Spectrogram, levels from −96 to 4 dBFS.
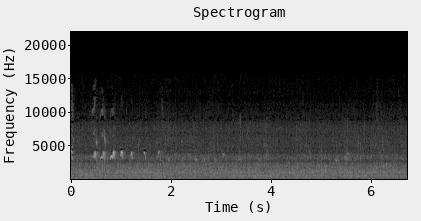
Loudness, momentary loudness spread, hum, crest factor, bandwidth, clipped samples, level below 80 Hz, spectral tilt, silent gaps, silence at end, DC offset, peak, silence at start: -45 LUFS; 10 LU; none; 22 dB; 16 kHz; under 0.1%; -62 dBFS; -2 dB/octave; none; 0 s; under 0.1%; -24 dBFS; 0 s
